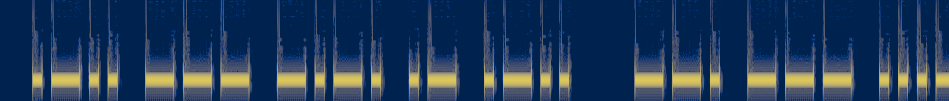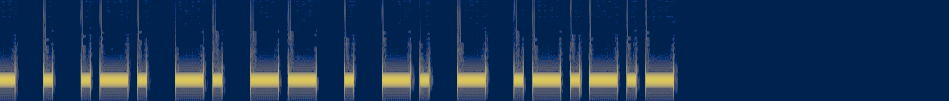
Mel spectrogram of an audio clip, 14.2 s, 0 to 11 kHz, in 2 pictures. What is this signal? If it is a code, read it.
Morse code, heard as a keyed tone, about 17 wpm, 700 Hz. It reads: LOCAL GOVERNMENT.
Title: Sentences from Top 1000 Words - Review Part 3 - 17wpm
